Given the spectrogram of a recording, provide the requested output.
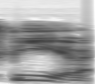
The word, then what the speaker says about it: Spiel: And you know, for me, I know the term which is pronounced Spiel, and this is from German and means game.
